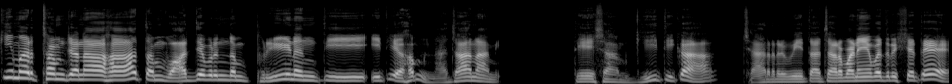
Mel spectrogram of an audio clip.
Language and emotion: Sanskrit, disgusted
